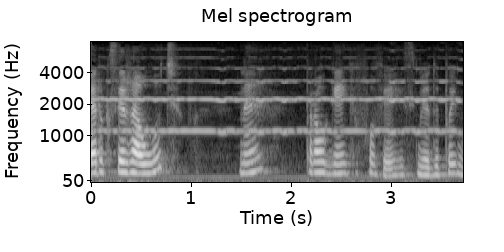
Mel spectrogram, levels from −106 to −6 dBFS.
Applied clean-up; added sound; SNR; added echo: none; Wind instrument, woodwind instrument; 10 dB; none.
